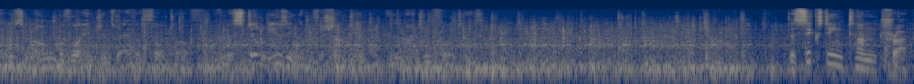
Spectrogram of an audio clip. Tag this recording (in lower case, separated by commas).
speech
